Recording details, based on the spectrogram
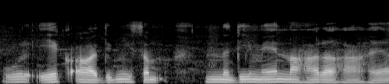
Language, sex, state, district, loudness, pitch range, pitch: Hindi, male, Uttar Pradesh, Saharanpur, -19 LUFS, 105-120 Hz, 110 Hz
